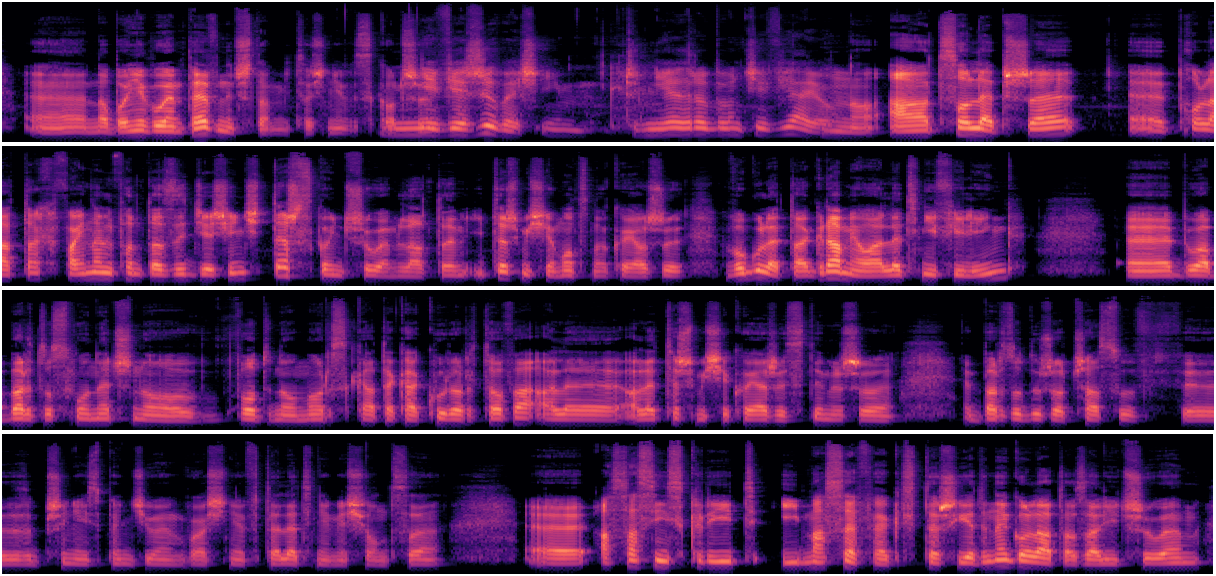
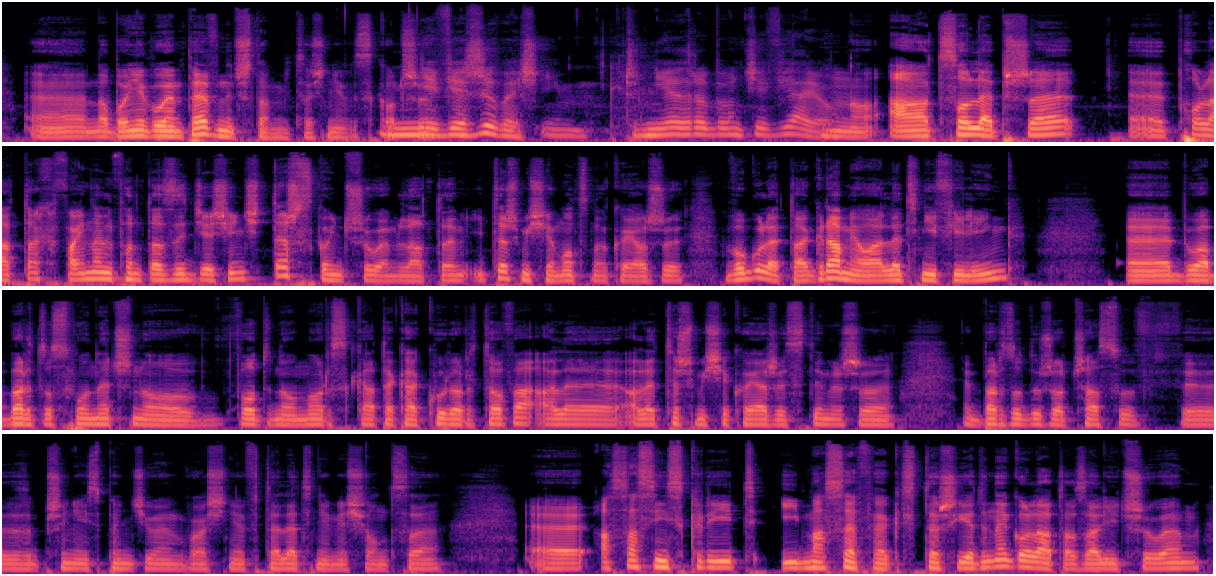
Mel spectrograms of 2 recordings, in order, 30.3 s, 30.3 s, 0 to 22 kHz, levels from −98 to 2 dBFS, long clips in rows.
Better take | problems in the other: second | thin; somewhat; fading below 300 Hz

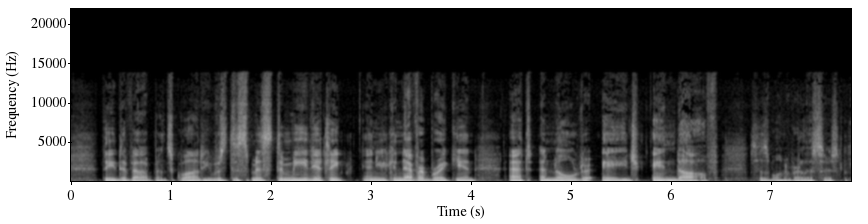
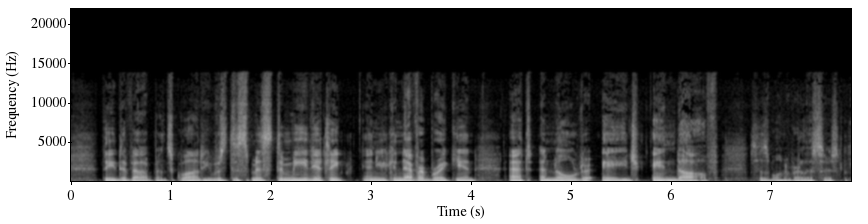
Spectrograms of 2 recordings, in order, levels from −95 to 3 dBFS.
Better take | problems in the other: neither | none

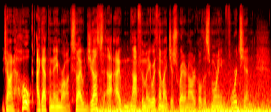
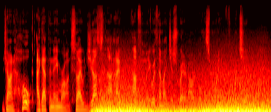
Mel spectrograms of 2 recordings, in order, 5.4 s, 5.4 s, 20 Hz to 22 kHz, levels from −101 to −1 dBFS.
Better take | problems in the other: first | wind noise on the microphone; heavy; from 2 s on; 4 dB above the speech; occasional gusts in the first

